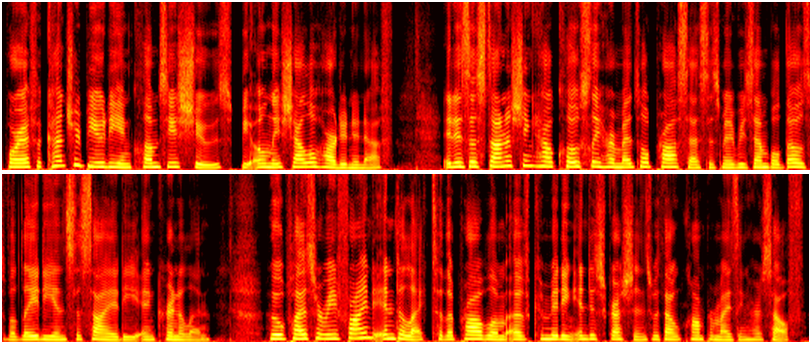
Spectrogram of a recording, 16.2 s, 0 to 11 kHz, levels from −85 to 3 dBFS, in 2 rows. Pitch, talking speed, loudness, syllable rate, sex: 235 Hz, 165 wpm, -19 LUFS, 5.8 syllables/s, female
